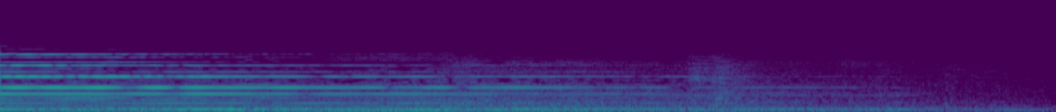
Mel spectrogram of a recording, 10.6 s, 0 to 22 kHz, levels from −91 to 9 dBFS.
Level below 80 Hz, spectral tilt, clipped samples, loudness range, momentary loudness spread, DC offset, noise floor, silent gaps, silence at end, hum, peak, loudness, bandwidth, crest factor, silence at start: -62 dBFS; -4 dB/octave; under 0.1%; 17 LU; 21 LU; under 0.1%; -66 dBFS; none; 0.1 s; none; -28 dBFS; -44 LUFS; 4 kHz; 18 dB; 0 s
